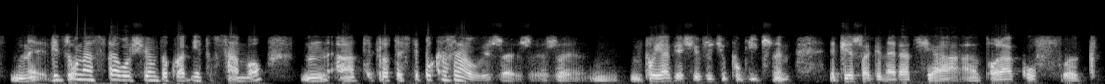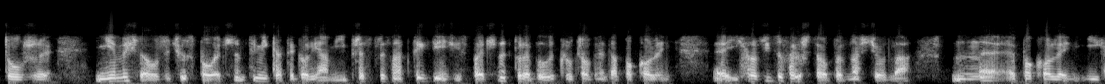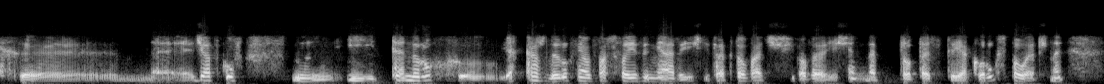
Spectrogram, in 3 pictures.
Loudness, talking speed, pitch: -13 LUFS, 130 wpm, 265 Hz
